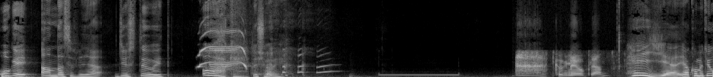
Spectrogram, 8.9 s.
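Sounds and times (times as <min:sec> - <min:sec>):
speech: 0:00.1 - 0:03.8, 0:07.3 - 0:08.9
laughter: 0:02.8 - 0:04.3
telephone ringing tone on outgoing call: 0:04.8 - 0:05.8.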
